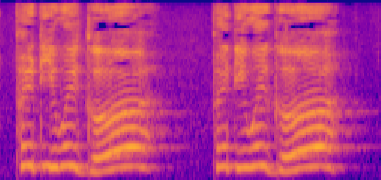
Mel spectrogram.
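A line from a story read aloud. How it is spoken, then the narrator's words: Loud call. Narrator (Chinese): 特鲁弗汉特高声叫道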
